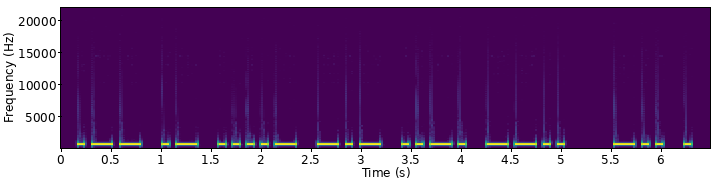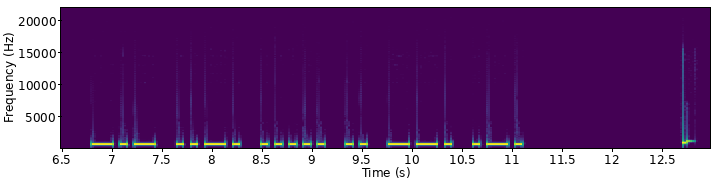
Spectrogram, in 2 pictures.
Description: Morse code, heard as a keyed tone, about 17 wpm, 700 Hz. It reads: WA4KFZ DE KF5IGR
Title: USA Callsign DE Callsign - 6 Characters - 17wpm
